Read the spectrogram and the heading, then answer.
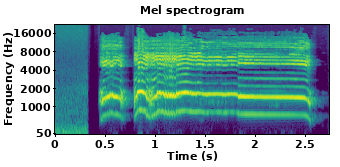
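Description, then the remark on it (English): A rooster lets out one loud cock-a-doodle-doo that holds a long, steady final note, just after a short low grumble from a chicken. No one speaks. “we recorded a chicken and a rooster.”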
